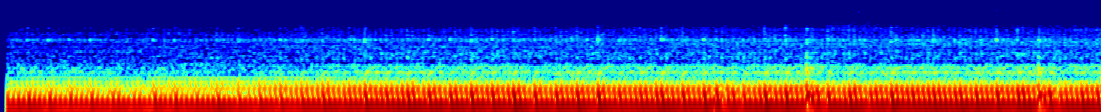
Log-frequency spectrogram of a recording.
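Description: A petrol engine idles with a deep, uneven beat and an occasional stumble, the sound of a misfire.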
